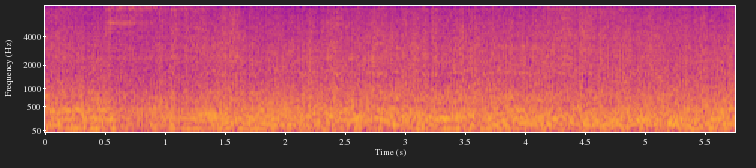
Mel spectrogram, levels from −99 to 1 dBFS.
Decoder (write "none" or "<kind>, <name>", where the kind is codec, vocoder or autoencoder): vocoder, Vocos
